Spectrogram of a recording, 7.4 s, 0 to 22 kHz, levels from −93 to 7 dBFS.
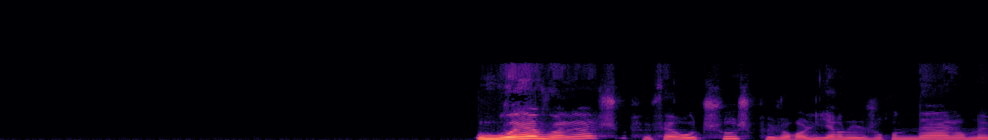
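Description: From 3.80 to 4.33 s, zipper noise: a level drop of about 20 dB is applied in roughly 70 unsmoothed steps per second, producing audible ticking.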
